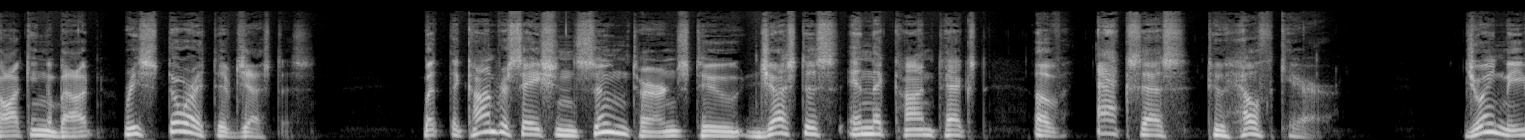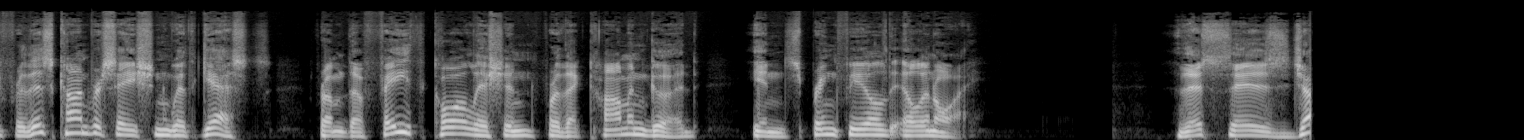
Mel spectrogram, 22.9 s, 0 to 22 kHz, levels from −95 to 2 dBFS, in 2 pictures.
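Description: At 21.27 s the sound stops abruptly mid-event and falls straight to digital silence, with no natural decay, for the rest of the clip. This is a cut-off end: the final buffers of audio were never written or played back.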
